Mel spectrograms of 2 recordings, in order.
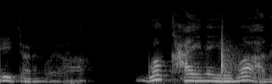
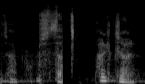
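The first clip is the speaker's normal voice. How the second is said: whispered aside; 7 semitones lower, 8 dB quieter than usual. Real, not acted. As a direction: breathe the words under your breath. Aside while finding verse. (속삭이는 혼잣말)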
